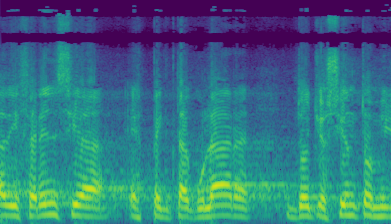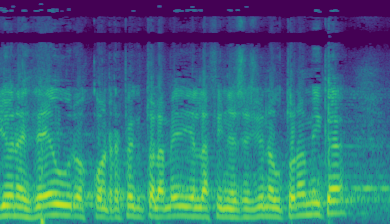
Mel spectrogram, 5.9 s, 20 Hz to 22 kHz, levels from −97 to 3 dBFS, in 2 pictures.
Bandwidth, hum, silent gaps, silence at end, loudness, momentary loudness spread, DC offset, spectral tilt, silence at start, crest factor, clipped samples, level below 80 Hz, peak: 19 kHz; none; none; 0 s; -12 LUFS; 6 LU; under 0.1%; -5.5 dB/octave; 0 s; 10 dB; under 0.1%; -38 dBFS; -2 dBFS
